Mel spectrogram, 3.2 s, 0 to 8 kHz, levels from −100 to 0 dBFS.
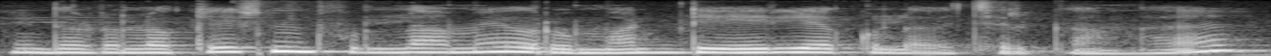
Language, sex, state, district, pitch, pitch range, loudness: Tamil, female, Tamil Nadu, Nilgiris, 200 Hz, 190-230 Hz, -13 LUFS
